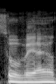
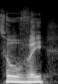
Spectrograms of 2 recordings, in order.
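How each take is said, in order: First: The name ends with a pronounced letter R. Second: The name ends without any letter R. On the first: "Il y en a qui disent Sauvé R" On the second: "d'autres qui disent Sauvé simplement"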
